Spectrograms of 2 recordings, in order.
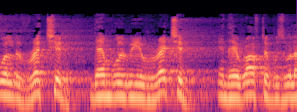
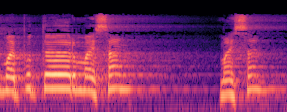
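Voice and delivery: high, tender mother cooing, fading away; doting mother; 7 semitones higher, slower than usual. Retold or imitated. Mother greeting her grown son as a little child, high tender coo. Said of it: "like she says".

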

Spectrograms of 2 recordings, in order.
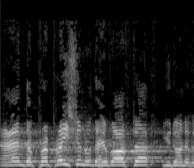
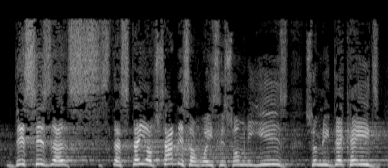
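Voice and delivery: impassioned preaching; 2 semitones higher than usual. Real, not acted. Preacher warning friends about wasted years, impassioned preaching. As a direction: press each phrase home like a preacher.

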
